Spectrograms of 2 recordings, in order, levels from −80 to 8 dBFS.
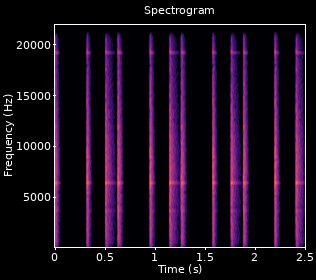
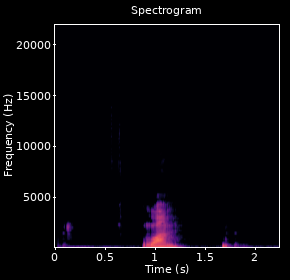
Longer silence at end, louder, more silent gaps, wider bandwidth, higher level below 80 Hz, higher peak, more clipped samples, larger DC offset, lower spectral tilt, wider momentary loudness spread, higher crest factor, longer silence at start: second, 0 s vs 0.5 s; first, -24 LUFS vs -28 LUFS; first, 0.12-0.32 s, 0.40-0.50 s, 0.75-0.95 s, 1.04-1.14 s, 1.38-1.57 s, 1.66-1.76 s, 2.01-2.20 s, 2.29-2.41 s vs none; first, over 20 kHz vs 5.4 kHz; second, -78 dBFS vs -58 dBFS; first, -2 dBFS vs -6 dBFS; neither; neither; second, 3 dB/octave vs -9 dB/octave; second, 5 LU vs 22 LU; about the same, 24 dB vs 24 dB; second, 0 s vs 0.9 s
